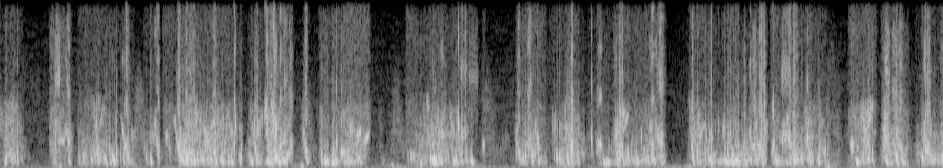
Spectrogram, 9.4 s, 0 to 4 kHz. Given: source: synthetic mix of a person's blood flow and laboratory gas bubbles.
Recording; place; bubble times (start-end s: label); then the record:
Doppler ultrasound of blood flow; subclavian vein
0.00-0.25 s: bubbles
0.49-0.73 s: bubbles
0.76-1.37 s: bubbles
1.43-2.44 s: bubbles
2.46-2.94 s: bubbles
3.01-3.11 s: bubbles
3.18-3.71 s: bubbles
4.05-4.78 s: bubbles
4.82-4.87 s: bubbles
5.15-5.85 s: bubbles
5.88-6.68 s: bubbles
6.87-8.28 s: bubbles
8.47-8.77 s: bubbles
8.79-9.10 s: bubbles
9.15-9.44 s: bubbles
From the record:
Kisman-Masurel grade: 444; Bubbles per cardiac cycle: continuous sound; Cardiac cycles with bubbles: 100%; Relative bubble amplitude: maximal (0.775 to 0.999); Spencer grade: 4 (maximum detectable bubble signal sounding continuously throughout systole and diastole of every cardiac period, and overriding the amplitude of the normal cardiac signals); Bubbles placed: anywhere in the cardiac cycle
